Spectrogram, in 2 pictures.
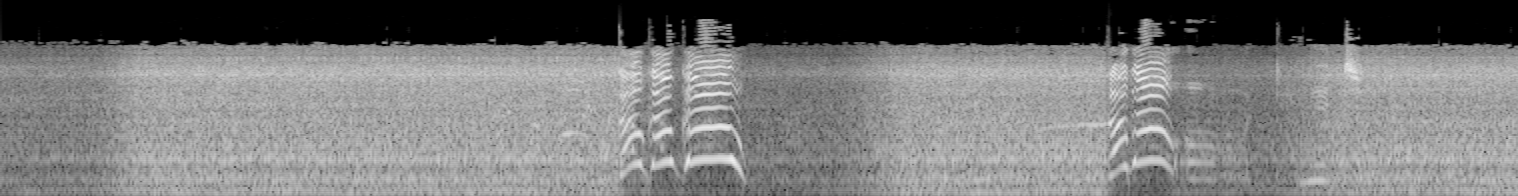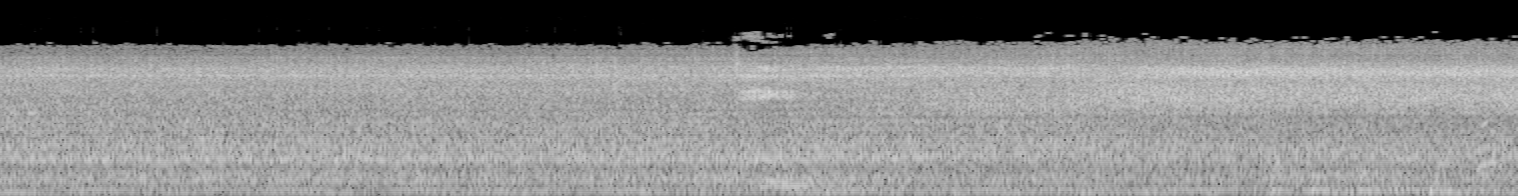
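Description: Loud, high-pitched yells of encouragement from a spectator, twice in the first ten seconds, each a few quick calls that rise and fall in pitch, over a steady background noise.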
